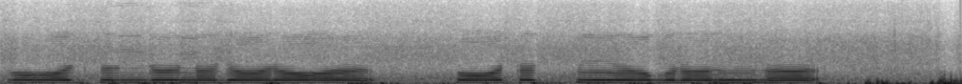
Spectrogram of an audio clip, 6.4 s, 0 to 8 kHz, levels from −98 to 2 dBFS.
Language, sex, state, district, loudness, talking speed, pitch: Hindi, female, Haryana, Rohtak, -15 LUFS, 85 wpm, 210 Hz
